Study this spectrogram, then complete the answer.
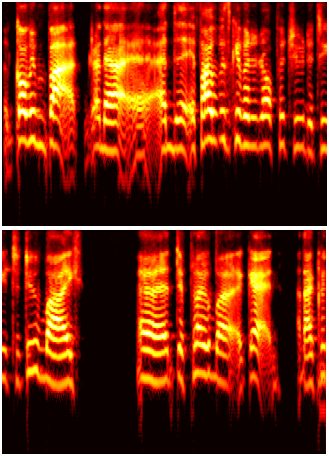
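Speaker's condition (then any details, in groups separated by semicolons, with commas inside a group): Cerebral palsy; all four limbs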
